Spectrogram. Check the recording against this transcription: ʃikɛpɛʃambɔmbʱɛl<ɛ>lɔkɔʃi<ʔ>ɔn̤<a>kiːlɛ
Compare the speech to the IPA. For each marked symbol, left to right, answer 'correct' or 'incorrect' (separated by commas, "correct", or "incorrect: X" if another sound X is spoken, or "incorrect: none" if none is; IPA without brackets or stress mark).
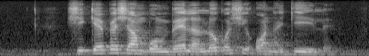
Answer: incorrect: a, correct, correct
